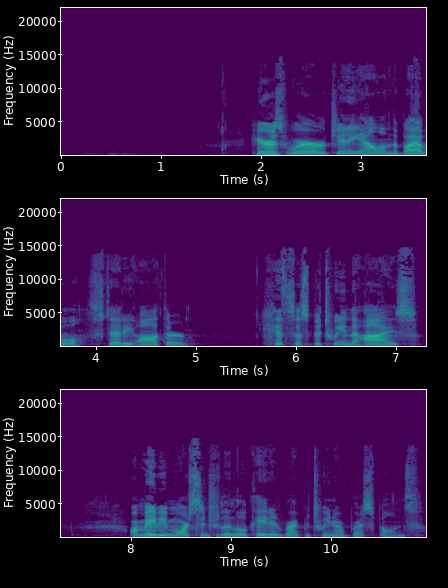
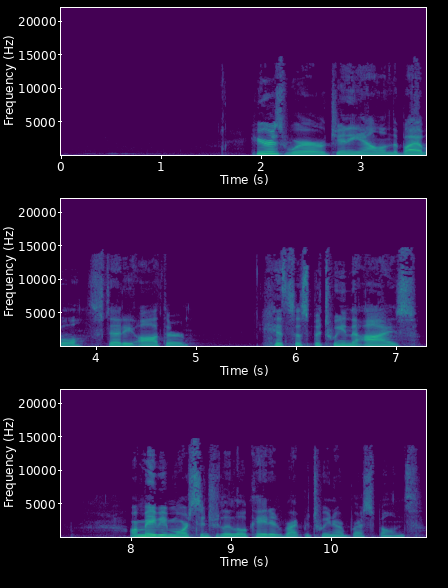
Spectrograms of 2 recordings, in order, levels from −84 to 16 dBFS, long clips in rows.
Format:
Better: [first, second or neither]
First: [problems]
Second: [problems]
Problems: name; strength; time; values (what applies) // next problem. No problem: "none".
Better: second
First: thin; somewhat; fading below 300 Hz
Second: none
